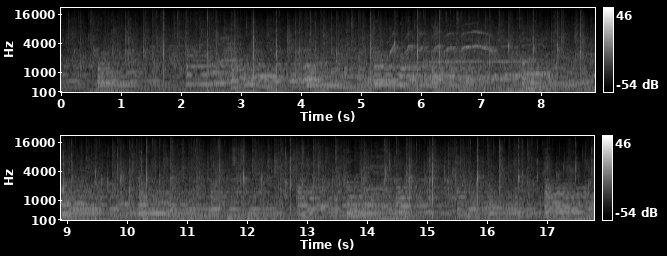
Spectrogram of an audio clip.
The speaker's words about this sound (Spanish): Ponte de pie, dale un fuerte aplauso a tu Dios. Déselo bien fuerte.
